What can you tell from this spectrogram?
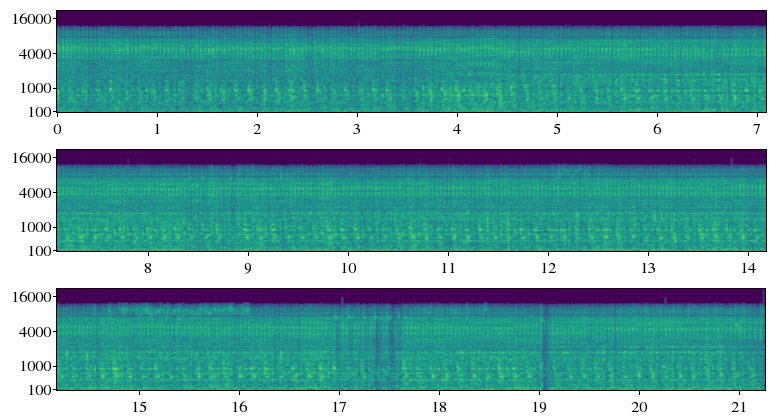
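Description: Old Atlas metal lathe running steadily at a constant speed while a twist drill bores into a stainless steel rod held in its collet.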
